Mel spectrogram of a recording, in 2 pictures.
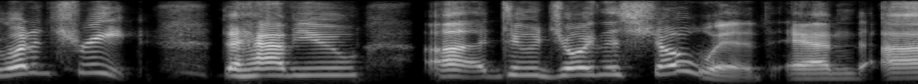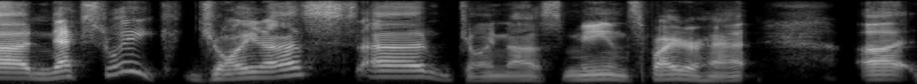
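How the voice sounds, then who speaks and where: A man's voice: high-pitched, fairly bright tone, no room sound, clean studio sound. A man hosting a livestream in a casual, rambling, jokey way, often interrupting himself. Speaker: livestream show host.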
